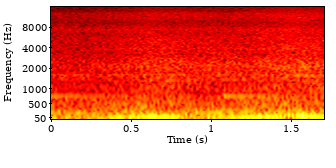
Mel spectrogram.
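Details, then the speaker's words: Chevy, 134,000 miles, codes P0014/P0017 after a broken vacuum pump threw off timing, third start attempt: engine catches at once and settles into a steady, even low rumble with no stumble or misfire; previously it only cranked. "starts right up I am going to check that code let me do another time this third off third attempt starts right up before it wouldn't start up and it will just rotate starts right up every"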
